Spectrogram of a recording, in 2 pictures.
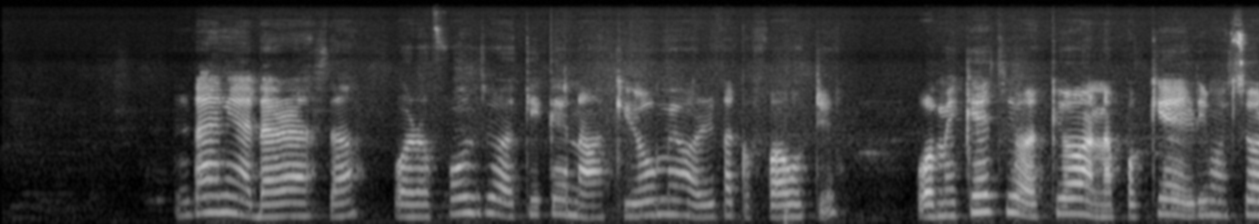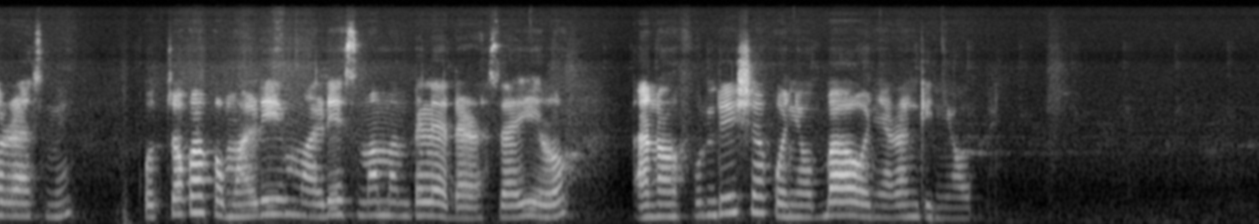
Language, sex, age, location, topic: Swahili, female, 18-24, Dar es Salaam, education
